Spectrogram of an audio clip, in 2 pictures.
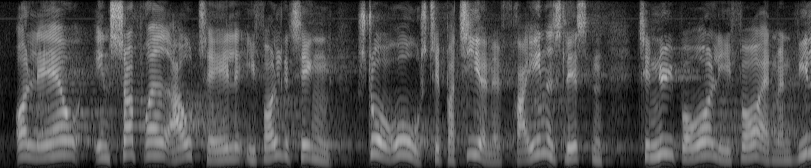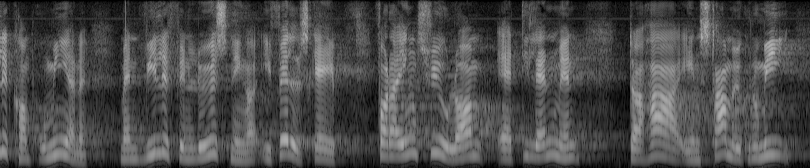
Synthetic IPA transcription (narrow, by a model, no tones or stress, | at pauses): ʔɒ̽lɛːʊe̝nsɒ̽b̥ʁɛð̞̰ˠɑ̈ʊt͡sʰɛːləʔifɒ̽lɡ̥ət͡sʰe̝ŋ̰n̩ˠ | sd̥o̝ɐ̰ʁo̰ːst͡sʰe̝lpʰɑ̈t͡sʰḭːɐnəfʁɑ̈e̝ːnhe̝ð̰ˠsle̝sd̥n̩ | t͡sʰe̝lny̰ːb̥ɒʊɐlifɒ̽æd̥mænʋiləkʰɒ̽mpʰʁo̝mḭɐnə | mænʋiləfe̝nəløːsne̝ŋɐʔifel̰əsɡ̥ɛ̰ːb̥ | fɒɾɑ̈æɐe̝ŋn̩t͡sʰʋiʊ̰lɒ̽mæd̥ilænmen̰ | d̥ɑ̈ɦɑ̈e̝nsd̥ʁɑ̈m̰økʰo̝no̝mḭː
